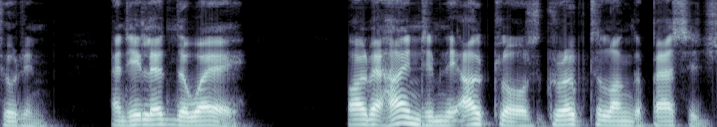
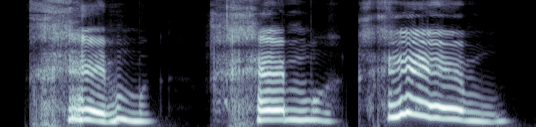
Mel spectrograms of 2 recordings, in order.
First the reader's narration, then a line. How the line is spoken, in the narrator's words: the old dwarf wailed, tearing at his beard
